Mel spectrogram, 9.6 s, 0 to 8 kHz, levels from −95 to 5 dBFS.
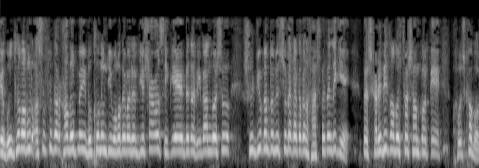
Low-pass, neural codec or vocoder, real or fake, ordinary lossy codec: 7.2 kHz; codec, 16 kHz, 1 kbps, X-Codec, HuBERT features, trained on balanced general audio; fake; MP3, 24 kbps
